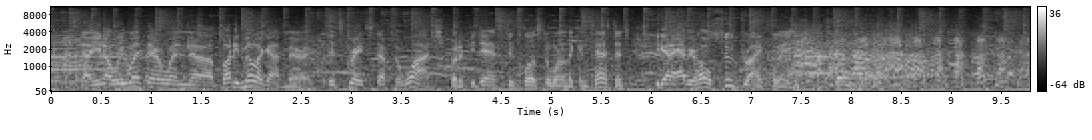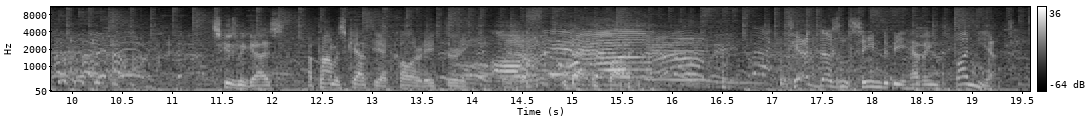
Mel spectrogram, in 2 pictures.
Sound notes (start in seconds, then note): 14.0 booing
